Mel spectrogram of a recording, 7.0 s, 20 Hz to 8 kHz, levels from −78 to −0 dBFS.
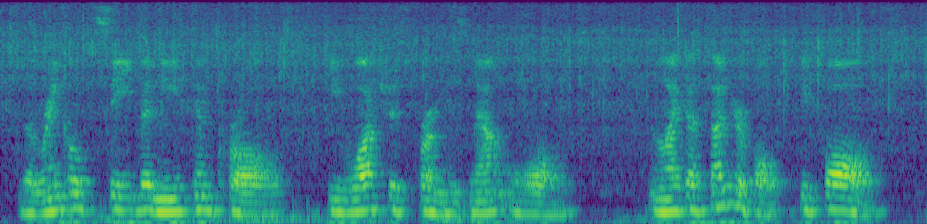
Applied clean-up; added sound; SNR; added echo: none; Thunder; 12 dB; reverberation time 0.2 s.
